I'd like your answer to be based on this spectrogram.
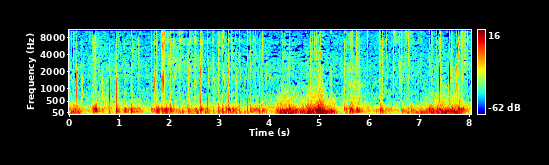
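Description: Long painted nails on both hands scratch and tap around the hollow, domed metal mesh grille of a pink USB condenser microphone. Quick clicky taps land in an uneven, clip-clop-like patter over a deep, boomy low rumble. Louder scratching swells rise in the middle and near the end.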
